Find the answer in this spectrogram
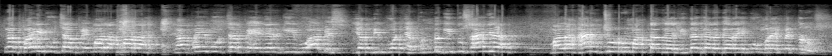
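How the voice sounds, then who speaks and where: A preacher giving a lively village sermon in a prayer house, asking rhetorical questions and answering them himself. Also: male voice, very high-pitched, fast talker, a little hiss or hum. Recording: very echoey room, distant mic, dull.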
